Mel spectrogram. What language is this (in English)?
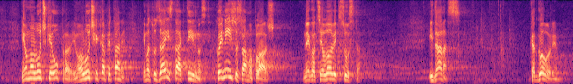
Croatian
